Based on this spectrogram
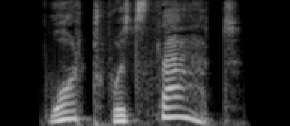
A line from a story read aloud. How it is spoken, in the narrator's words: asked Kathy nervously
